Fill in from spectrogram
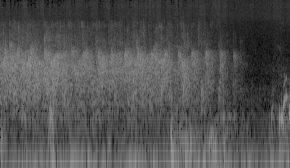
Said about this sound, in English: get a round of applause for that beautiful piece of art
